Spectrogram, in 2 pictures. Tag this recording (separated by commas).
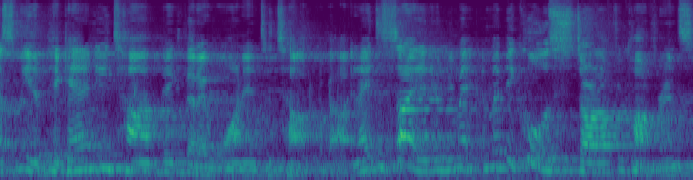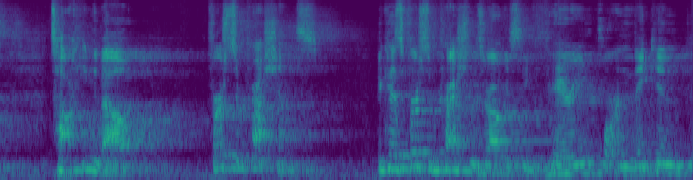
monologue, Speech, man speaking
